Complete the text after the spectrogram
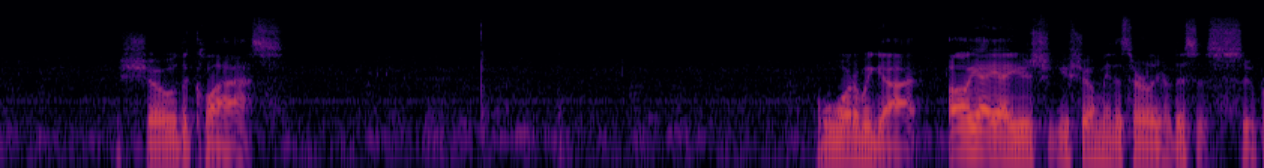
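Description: A middle-aged man speaks calmly and close into a microphone, in short bursts.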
